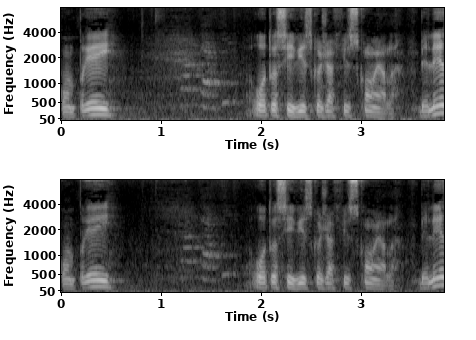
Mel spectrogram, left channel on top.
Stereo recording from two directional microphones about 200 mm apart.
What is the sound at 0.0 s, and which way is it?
Speech, 20° right (ahead or behind).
